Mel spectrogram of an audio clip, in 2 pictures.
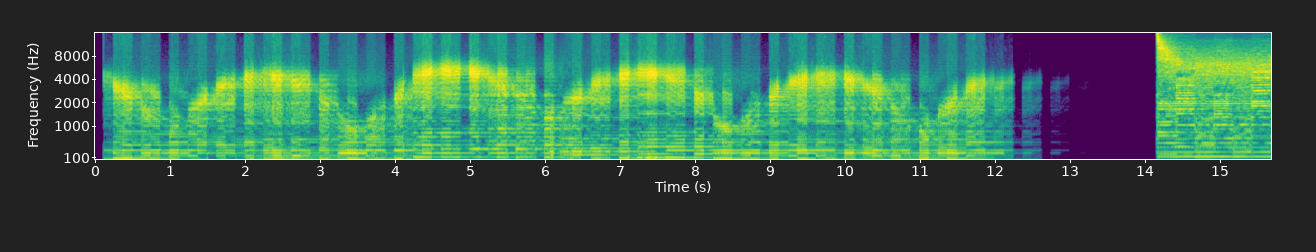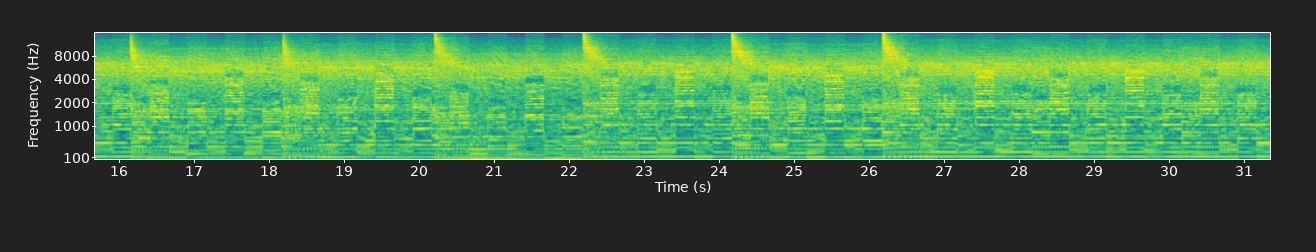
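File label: aggressive edges seq led sfx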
